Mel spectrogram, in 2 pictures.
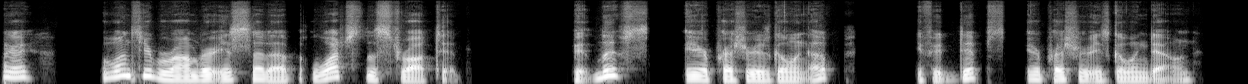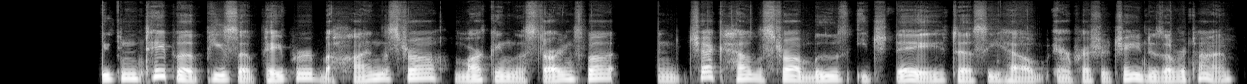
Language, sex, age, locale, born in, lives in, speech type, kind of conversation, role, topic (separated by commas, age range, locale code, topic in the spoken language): English, male, 25-29, en-US, United States, United States, read, expert-assistant, expert, How can a barometer be made at home?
